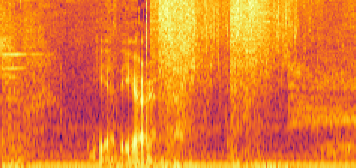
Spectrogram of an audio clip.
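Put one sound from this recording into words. A heavy weapon swings and strikes with a thud.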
